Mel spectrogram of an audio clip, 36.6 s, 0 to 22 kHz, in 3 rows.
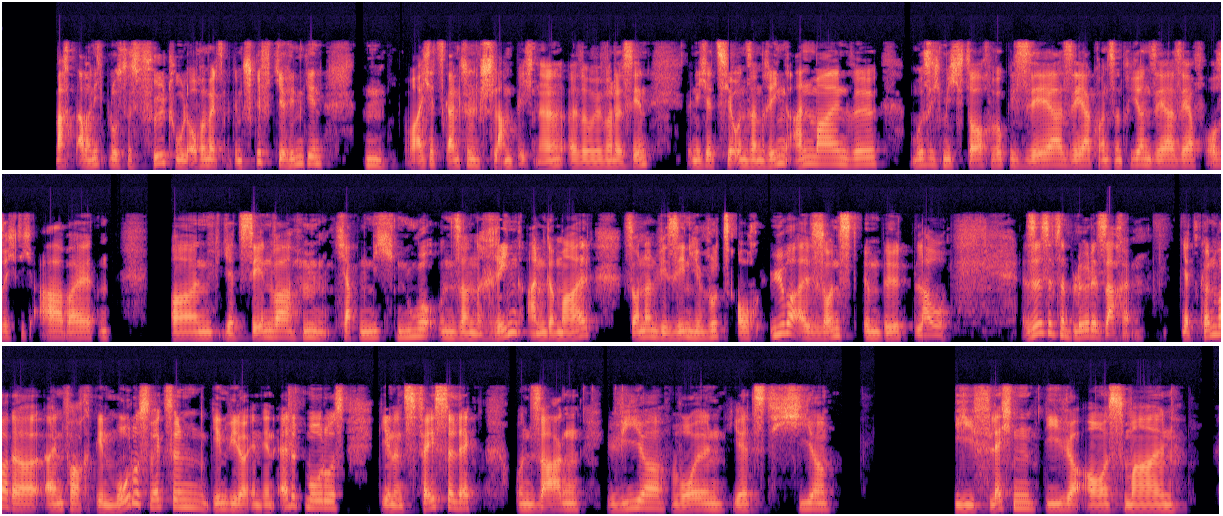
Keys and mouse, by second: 6.6 click, 23.6 Tab, 25.6 shift+middle click, 27.1 3, 28.6 alt+right click, 30.1 shift+right click, 32.0 alt+shift+right click, 33.5 shift+right click, 34.2 shift+right click, 34.6 shift+right click.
